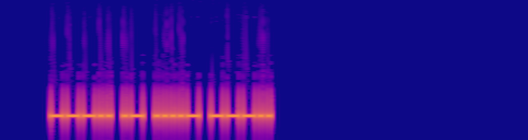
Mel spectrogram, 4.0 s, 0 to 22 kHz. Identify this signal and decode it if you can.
Morse code, heard as a keyed tone, about 40 wpm, 700 Hz. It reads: 8A48
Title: Common Cut Numbers - 4-Digit 40wpm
